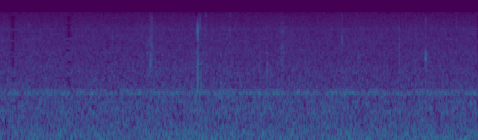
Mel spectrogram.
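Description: Quiet handling sounds of a pointed metal tool nudging miniature packets into a tiny wicker basket: a faint click about a second in, over a faint steady high whine in the room.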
